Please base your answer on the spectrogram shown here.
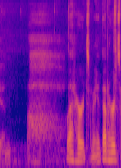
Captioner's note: sighing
